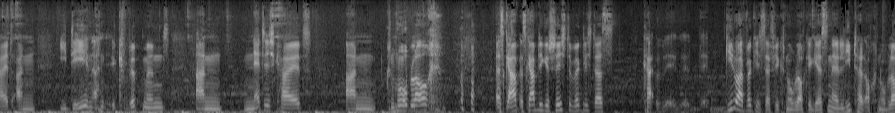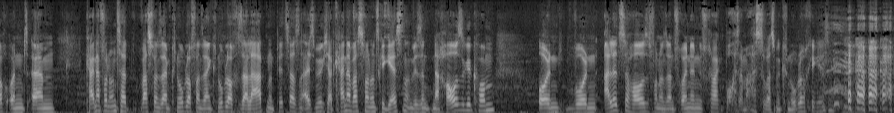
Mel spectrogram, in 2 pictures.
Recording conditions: busy venue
